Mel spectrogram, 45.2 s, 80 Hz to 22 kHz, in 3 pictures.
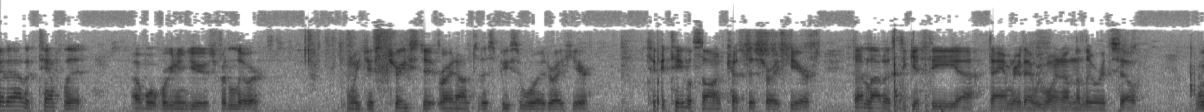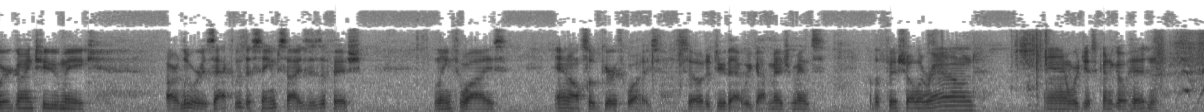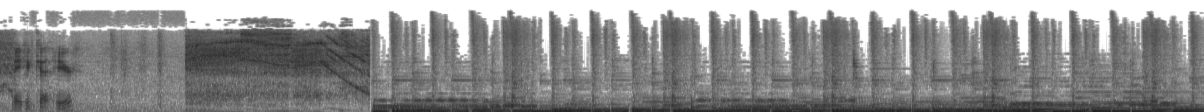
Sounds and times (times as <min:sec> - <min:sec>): Speech: 0:00.0 - 0:03.4, 0:04.3 - 0:07.4, 0:08.1 - 0:14.3, 0:14.9 - 0:16.4, 0:17.1 - 0:19.6, 0:20.5 - 0:27.4, 0:28.1 - 0:31.2.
